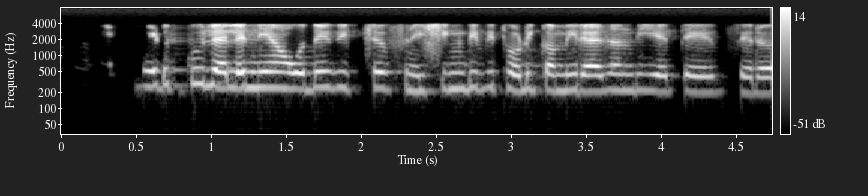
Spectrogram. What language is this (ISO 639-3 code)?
pan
